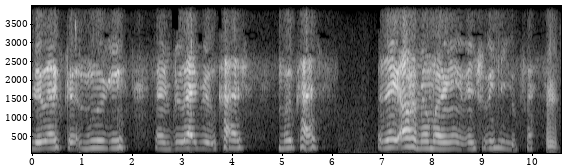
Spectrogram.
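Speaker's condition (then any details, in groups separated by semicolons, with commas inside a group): Cerebral palsy; severe cerebral palsy from birth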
